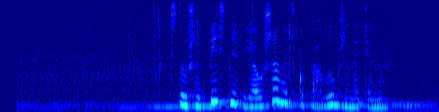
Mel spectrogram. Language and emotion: Russian, neutral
